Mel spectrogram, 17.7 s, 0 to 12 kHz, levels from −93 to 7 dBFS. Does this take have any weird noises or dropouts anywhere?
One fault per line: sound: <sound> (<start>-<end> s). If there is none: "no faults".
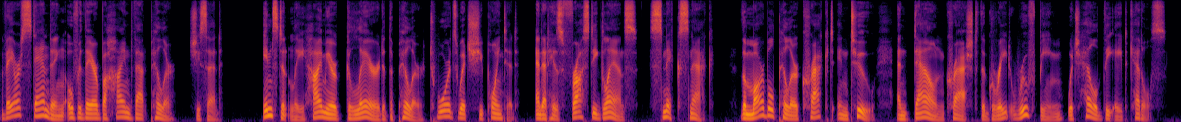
no faults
